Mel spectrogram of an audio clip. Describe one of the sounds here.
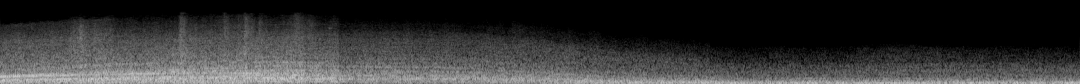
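A bus engine hums and revs, then settles to a low rumble.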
